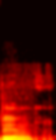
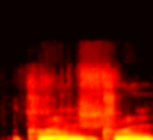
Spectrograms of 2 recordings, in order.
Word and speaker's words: Khruangbin: Khruangbin? Do you know? Khruangbin.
